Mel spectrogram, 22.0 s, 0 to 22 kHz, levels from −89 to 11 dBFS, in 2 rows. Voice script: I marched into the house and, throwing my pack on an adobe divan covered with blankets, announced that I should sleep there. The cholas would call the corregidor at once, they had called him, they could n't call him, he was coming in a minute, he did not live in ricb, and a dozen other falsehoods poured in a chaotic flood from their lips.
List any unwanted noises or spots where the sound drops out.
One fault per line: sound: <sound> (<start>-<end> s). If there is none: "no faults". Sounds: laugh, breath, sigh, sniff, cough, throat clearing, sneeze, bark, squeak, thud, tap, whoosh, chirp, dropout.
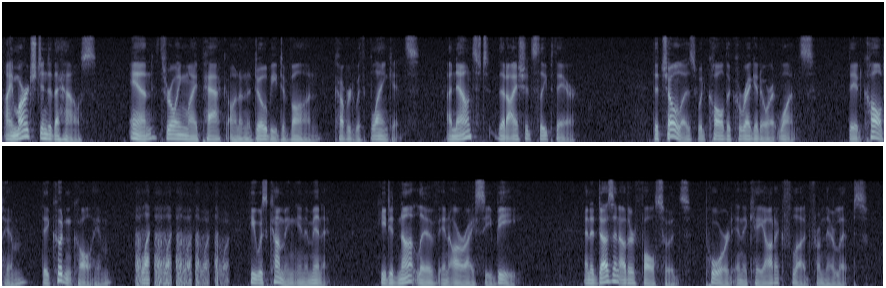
sound: laugh (12.7-13.9 s)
